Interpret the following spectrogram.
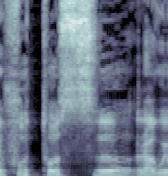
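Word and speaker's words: οὗτος: 그 다음에 후토스라고 읽고요.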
